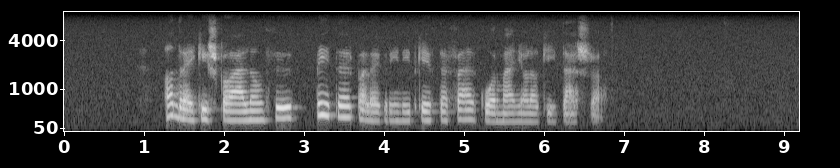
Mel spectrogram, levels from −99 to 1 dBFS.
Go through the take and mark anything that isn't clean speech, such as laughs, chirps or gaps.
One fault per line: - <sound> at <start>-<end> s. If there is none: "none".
none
